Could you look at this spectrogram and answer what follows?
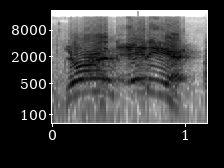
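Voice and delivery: put-on very high, squealed kid insult; berating kid. Kid berating his mom in the store, high mock tantrum. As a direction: shoot the pitch up as a mock bratty kid. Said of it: "continued to just berate and publicly shame".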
